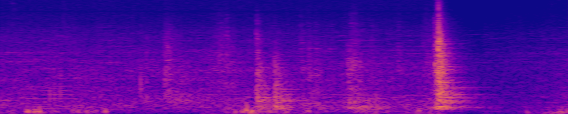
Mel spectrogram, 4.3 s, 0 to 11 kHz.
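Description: A few light knocks and rattles, then one loud metal clunk about three seconds in as the door of a 1961 Ford Ranchero is opened.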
